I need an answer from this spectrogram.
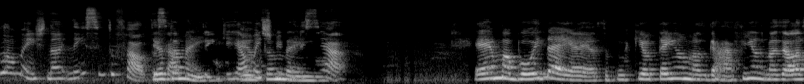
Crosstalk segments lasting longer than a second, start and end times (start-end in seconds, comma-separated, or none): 1.5-3.3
